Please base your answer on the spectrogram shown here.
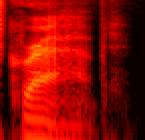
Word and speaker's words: grabbed: have the intention of pronouncing the D sound. So, as long as you're thinking that as you speak quickly, then it will come across as grabbed. Grabbed. It's so fast, but I'm not over pronouncing grabbed.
